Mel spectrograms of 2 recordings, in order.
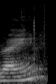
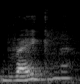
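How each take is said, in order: First: No g sound is heard before the n. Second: A g sound is pronounced before the n. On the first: The speaker calls it right. "the g is silent" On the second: The speaker calls it wrong. "We don't say"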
